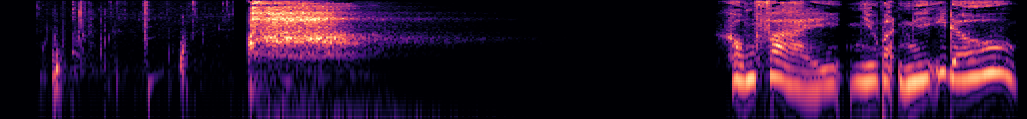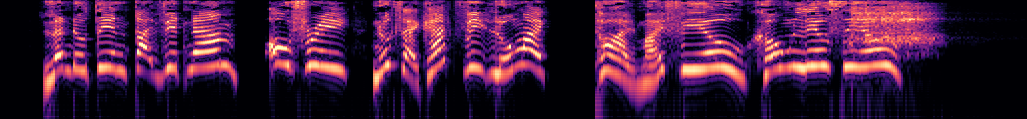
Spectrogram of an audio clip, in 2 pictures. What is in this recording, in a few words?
Vietnamese F North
